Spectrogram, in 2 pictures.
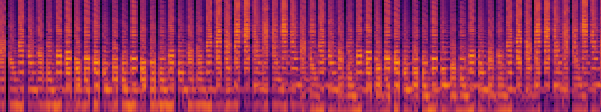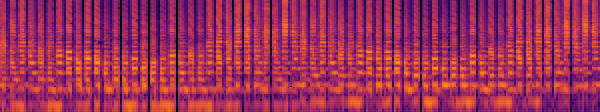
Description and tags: delayed trance riff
